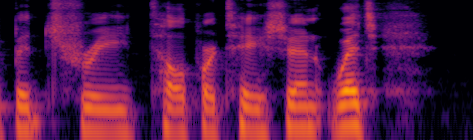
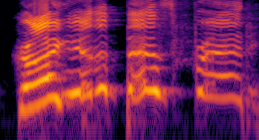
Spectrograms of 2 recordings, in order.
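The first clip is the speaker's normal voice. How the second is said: much higher, louder gush; 7 dB louder than usual. Real, not acted. Fan gushing over Grog, excited. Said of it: "I'm just like".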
